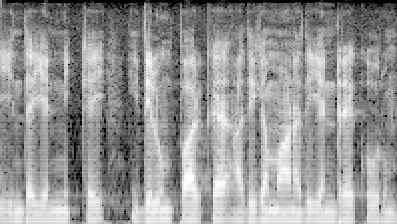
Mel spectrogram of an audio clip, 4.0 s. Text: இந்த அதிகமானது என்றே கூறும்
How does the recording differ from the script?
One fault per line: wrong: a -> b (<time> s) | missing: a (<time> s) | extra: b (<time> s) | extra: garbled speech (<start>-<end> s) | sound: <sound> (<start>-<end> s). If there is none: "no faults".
extra: எண்ணிக்கை இதிலும் பார்க்க (0.4 s)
